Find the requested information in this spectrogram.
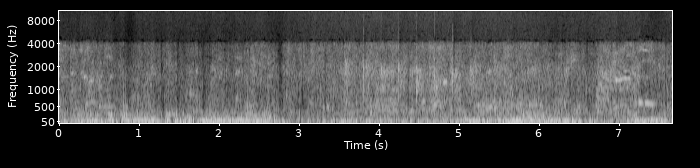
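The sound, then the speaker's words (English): Strong wind at a baseball game buffets the microphone, a loud, continuous low roar and rumble that holds steady throughout. “Strong wind.”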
